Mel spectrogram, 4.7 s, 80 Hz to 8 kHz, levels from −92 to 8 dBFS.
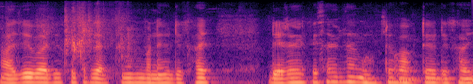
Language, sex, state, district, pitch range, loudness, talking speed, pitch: Hindi, male, Madhya Pradesh, Umaria, 110-120 Hz, -18 LUFS, 165 wpm, 115 Hz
